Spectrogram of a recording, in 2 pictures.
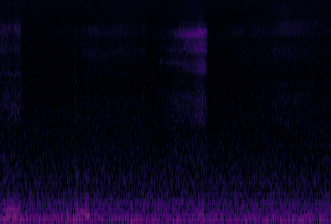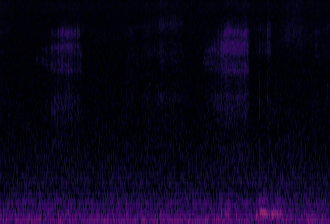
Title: Sam is sleeping with his eyes open and snoring/purring #cat #snore #purr #eyes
